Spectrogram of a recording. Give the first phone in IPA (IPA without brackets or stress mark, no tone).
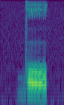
b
